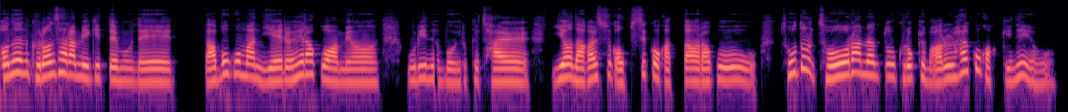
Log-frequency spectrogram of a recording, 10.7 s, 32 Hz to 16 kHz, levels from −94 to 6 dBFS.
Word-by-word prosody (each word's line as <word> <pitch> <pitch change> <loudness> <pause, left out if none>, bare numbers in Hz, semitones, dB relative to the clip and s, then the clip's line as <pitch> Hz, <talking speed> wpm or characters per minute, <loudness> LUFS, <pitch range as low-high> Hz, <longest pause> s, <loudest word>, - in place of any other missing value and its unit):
너는 275 +5 +3
그런 235 +2 +3
사람이기 240 -7 +2
때문에 175 -2 -1 0.3
나보고만 230 +2 +1
이해를 185 +2 +1
해라고 250 -5 +2
하면 170 -1 -2 0.3
우리는 205 +2 -4
뭐 170 -1 -4
이렇게 175 +2 -11
잘 175 -1 0 0.2
이어나갈 200 0 +3
수가 235 -5 -4
없을 165 +11 -7
것 215 - +1
같다."라고 180 +1 -1 0.2
저도 290 +4 -2
저라면 250 +5 +4
또 230 - -1
그렇게 210 +1 -3
말을 210 +6 0
할 295 - +4
것 335 +1 -3
같긴 185 - -6
해요. 175 -10 -5
200 Hz, 345 characters per minute, -23 LUFS, 175-240 Hz, 0.3 s, 저라면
